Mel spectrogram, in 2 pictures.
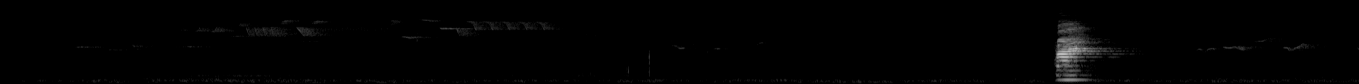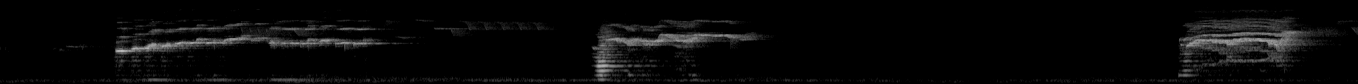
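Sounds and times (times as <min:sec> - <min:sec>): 
forest at dawn: 0:00.1 - 0:09.7, 0:11.9 - 0:21.7, 0:25.0 - 0:27.1.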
